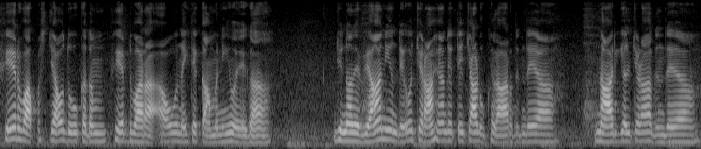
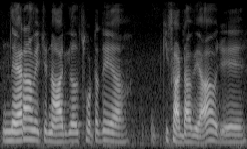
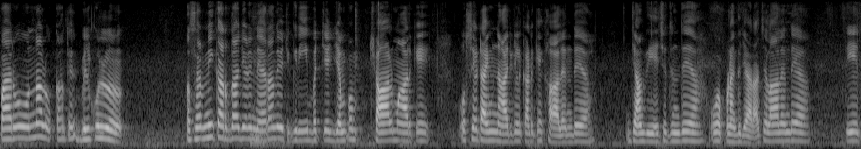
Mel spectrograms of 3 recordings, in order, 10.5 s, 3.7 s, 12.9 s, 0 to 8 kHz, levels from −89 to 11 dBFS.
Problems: none marked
